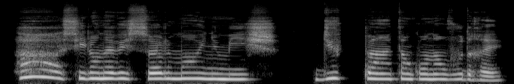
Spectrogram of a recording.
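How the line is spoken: Hungry sigh. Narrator (French): soupira la poule qui souffrait de la faim plus que les autres, torturée par son gros appétit

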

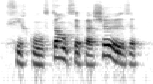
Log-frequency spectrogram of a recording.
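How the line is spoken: Plain. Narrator (French): dit Lord Edward

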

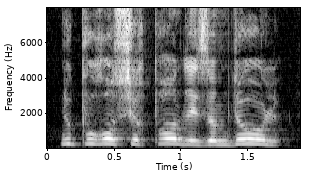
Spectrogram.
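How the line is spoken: Exclaimed. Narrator (French): s'écria Loulamre

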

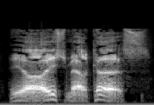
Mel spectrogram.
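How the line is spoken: Giant roaring. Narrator (German): brüllte der Riese

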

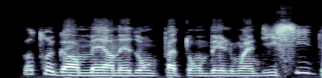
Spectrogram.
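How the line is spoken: Plain. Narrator (French): demanda la Goualeuse

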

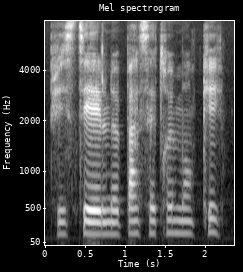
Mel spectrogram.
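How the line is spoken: Old man murmuring, anger fading. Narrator (French): murmurait le bonhomme, dont la colère ne tenait pas devant ce spectacle

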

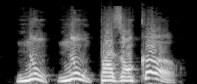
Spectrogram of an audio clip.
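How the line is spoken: Exclaimed. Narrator (French): s'écria le suffète

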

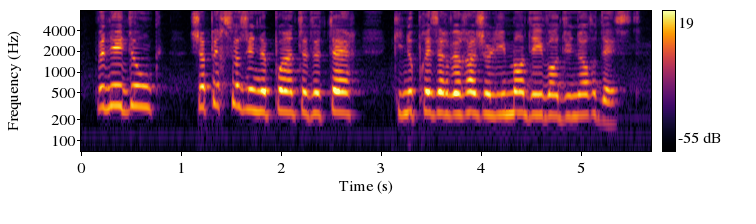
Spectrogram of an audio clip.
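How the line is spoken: Exclaimed. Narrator (French): s'écria-t-il

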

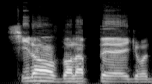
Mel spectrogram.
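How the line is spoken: Skeleton's imperious command. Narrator (French): dit le squelette d'une voix impérieuse

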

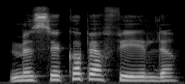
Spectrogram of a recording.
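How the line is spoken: Plain. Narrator (French): dit Steerforth

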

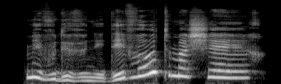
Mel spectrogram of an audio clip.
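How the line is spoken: Laughing. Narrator (French): dit un soir Madame de Berle en riant

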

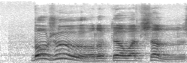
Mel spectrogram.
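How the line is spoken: Cheerful exclamation. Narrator (French): s'écria-t-il avec une bonne humeur inaccoutumée

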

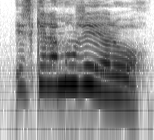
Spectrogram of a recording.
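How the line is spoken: Enraged shout. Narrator (French): criait Buteau hors de lui

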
